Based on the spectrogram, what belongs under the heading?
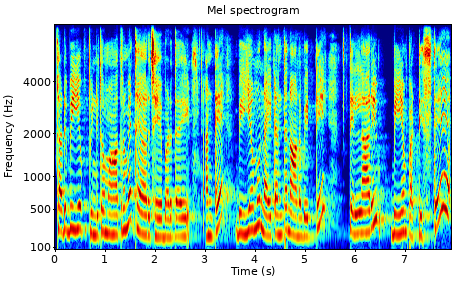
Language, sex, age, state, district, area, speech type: Telugu, female, 18-30, Telangana, Yadadri Bhuvanagiri, rural, spontaneous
